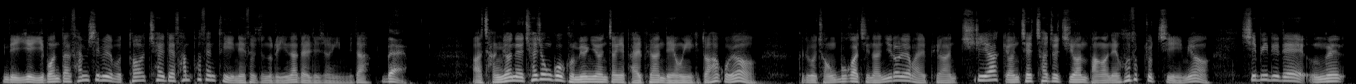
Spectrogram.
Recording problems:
none

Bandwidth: 15 kHz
